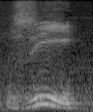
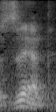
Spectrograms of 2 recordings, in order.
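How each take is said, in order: First: It is said the American way, as zee. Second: It is said the Canadian way, as zed.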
